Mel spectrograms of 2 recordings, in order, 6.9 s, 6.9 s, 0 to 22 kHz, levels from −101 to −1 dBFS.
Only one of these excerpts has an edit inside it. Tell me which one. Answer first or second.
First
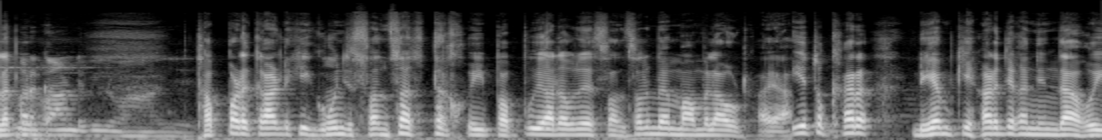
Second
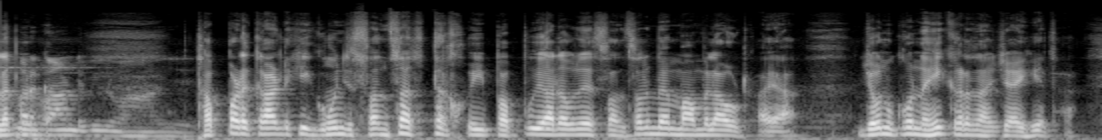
first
